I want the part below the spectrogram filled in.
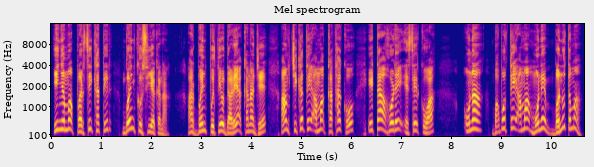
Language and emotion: Santali, angry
